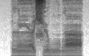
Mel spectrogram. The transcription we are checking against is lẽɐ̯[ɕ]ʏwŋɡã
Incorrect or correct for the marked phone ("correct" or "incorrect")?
correct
